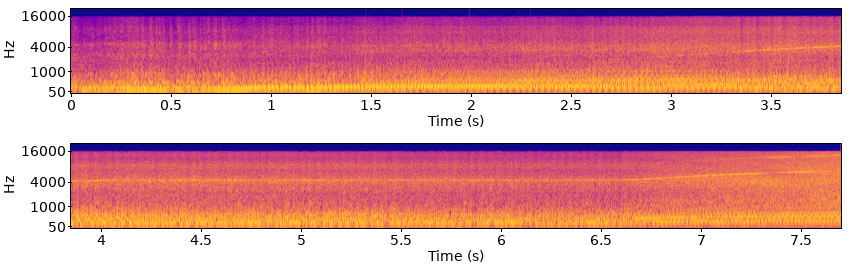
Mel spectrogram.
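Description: A loud race car engine idles and revs hard nearby.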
